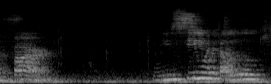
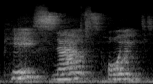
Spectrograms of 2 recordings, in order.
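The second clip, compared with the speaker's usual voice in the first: ordinary delivery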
